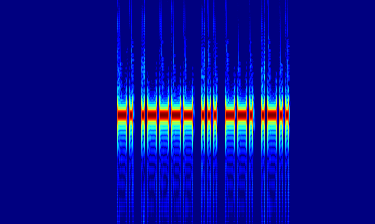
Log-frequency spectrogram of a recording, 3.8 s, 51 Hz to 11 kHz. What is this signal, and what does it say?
Morse code, heard as a keyed tone, about 40 wpm, 700 Hz. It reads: N1SGL
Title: USA Call Signs - 2x Character Spacing - 40wpm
